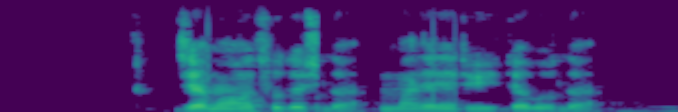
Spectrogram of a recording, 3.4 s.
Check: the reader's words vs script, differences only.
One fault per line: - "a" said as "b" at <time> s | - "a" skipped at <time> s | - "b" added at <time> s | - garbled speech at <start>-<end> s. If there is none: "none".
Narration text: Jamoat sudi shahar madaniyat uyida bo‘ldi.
- "shahar" said as "bo‘ldi" at 1.6 s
